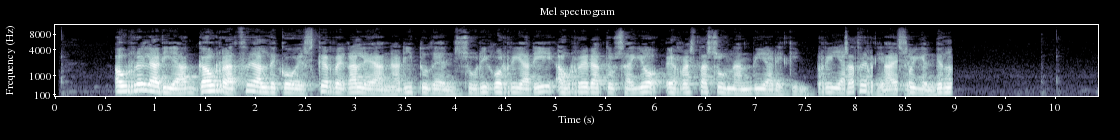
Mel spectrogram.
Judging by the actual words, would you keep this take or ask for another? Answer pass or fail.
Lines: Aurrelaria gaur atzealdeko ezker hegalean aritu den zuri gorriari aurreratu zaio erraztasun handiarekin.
fail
